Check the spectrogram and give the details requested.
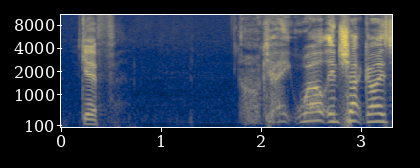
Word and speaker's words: GIF: does it mean it's GIF okay well in chat guys just let Jason know that it's wrong and that J GIF is the correct way to say it and then he said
